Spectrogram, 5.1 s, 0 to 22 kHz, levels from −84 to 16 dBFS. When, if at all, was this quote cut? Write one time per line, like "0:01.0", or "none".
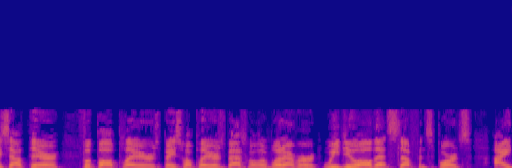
0:03.2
